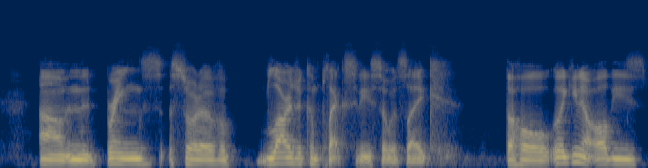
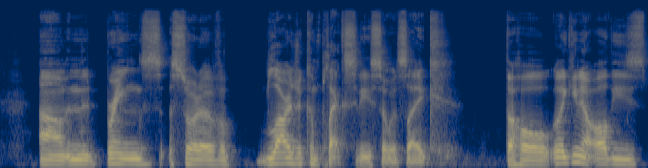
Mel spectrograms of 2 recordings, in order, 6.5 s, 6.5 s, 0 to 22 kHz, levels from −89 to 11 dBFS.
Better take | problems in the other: second | muffled; slightly; fading above 4 kHz

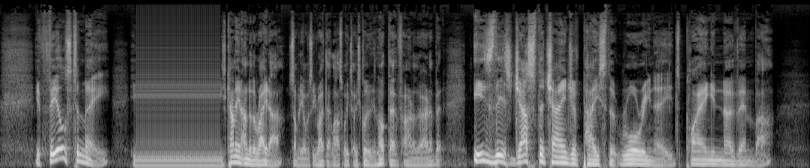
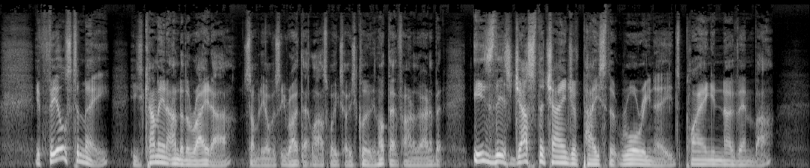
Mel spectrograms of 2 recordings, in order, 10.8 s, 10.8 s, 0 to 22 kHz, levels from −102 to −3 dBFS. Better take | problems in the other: second | audio freezing; at 2 s for 1 s

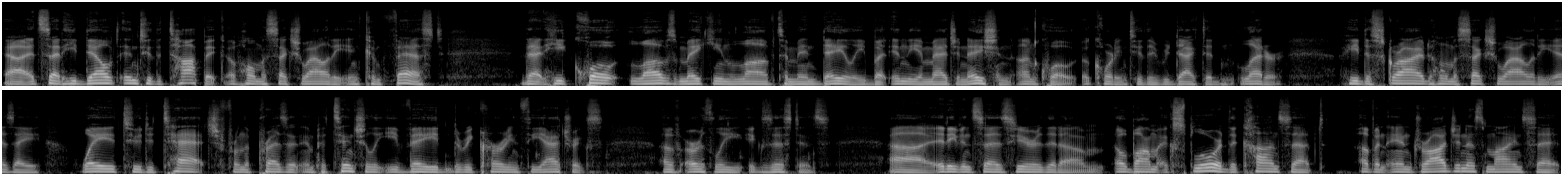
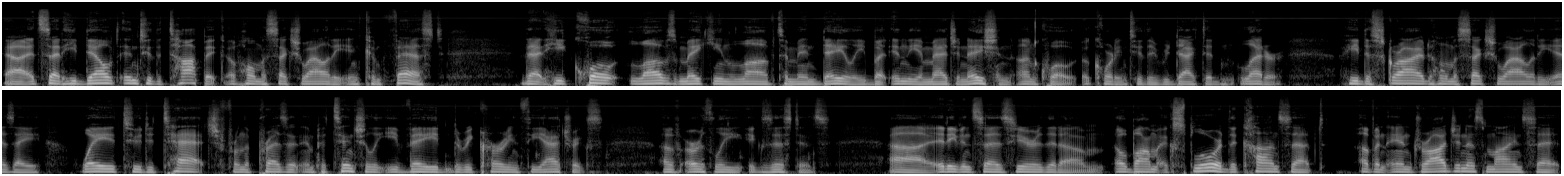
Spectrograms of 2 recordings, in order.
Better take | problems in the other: first | high-pitched whine; faint; throughout; 10 kHz, 30 dB below the speech

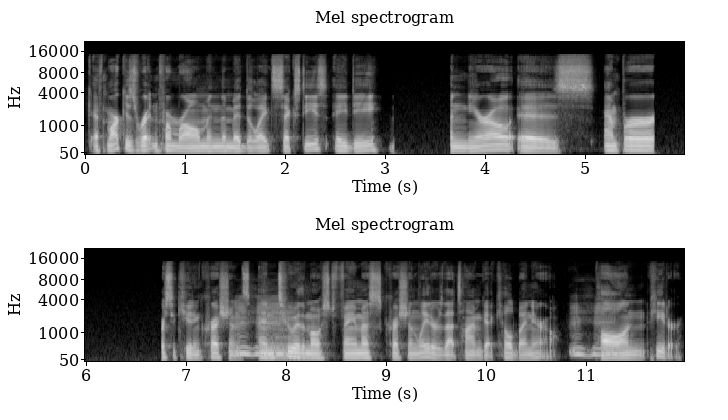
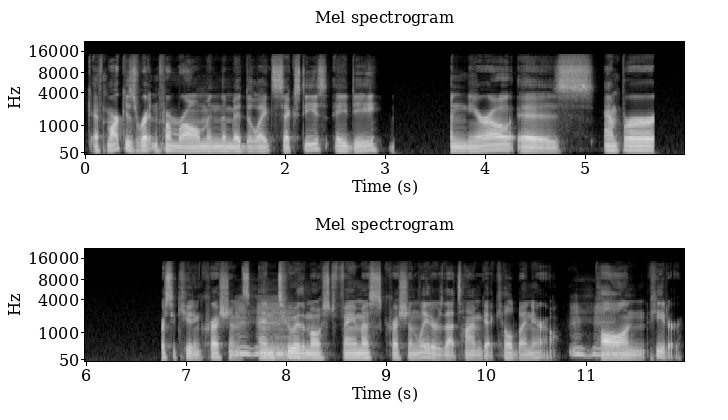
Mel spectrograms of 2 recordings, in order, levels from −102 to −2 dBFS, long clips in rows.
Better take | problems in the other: neither | audio cutting out; at 3 s for 0.5 s and at 5.5 s for 1 s; the same in both

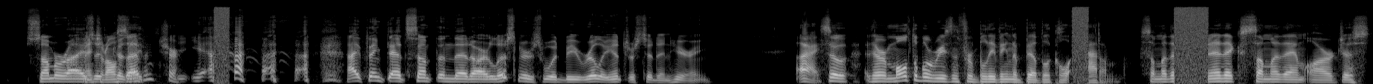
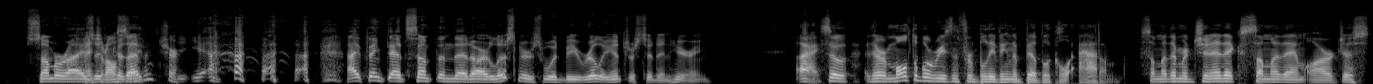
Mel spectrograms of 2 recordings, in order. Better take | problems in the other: second | audio cutting out; filled with static; at 2 s, at 11 s and at 12 s

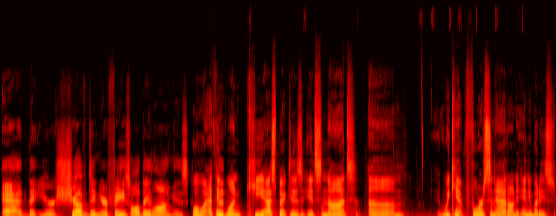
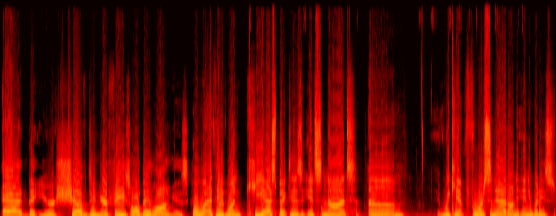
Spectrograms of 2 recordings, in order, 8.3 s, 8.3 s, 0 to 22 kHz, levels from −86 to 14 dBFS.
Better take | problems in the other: first | distortion; heavy; 17% of the sound clipped

